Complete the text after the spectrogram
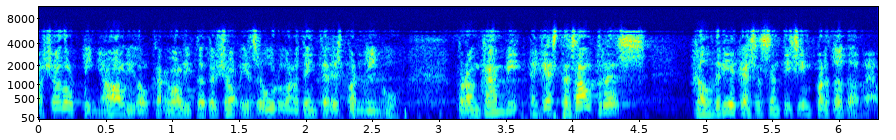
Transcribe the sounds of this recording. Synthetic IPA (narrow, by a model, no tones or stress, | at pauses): əʃɔðəlˠpiɲɔlˠiðəlˠkəɾɣɔlˠit̪ot̪əʃɔʔiəs̬əɣuɾukənot̪eint̪əɾɛspəɾniŋɡupɾɔəŋkambiʔəkɛst̪əzalˠt̪ɾəs | kəlˠd̪ɾiəkəsəsənt̪isimpəɾt̪ot̪əβɛ̰w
